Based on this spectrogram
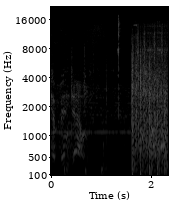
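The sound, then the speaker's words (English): Rapid bursts of video game gunfire crackle in a steady rhythm, turning dense and loud in the second half, with a voice speaking over the early shots and a thin electronic tone underneath. “Alright, there's more gunfire.”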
